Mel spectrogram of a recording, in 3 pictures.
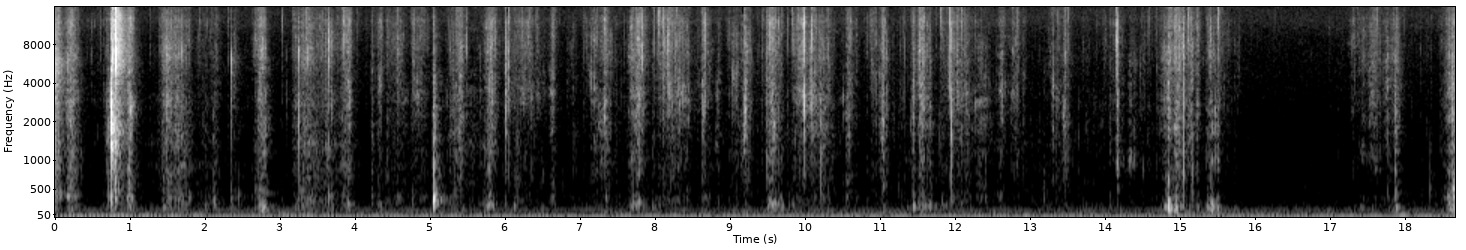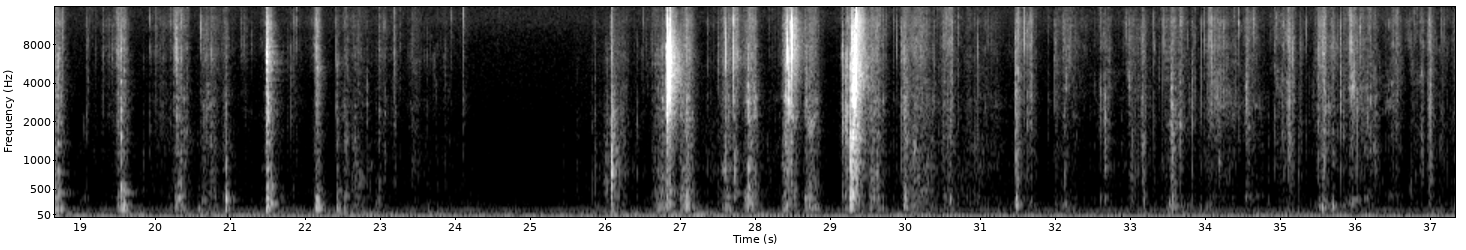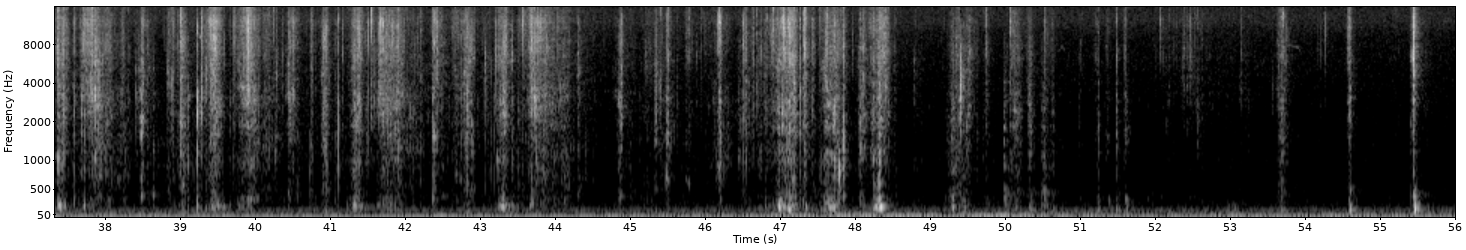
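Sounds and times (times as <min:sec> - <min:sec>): slime crackling and popping: 0:00.0 - 0:15.6, 0:26.0 - 0:48.4.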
